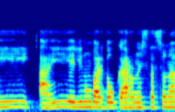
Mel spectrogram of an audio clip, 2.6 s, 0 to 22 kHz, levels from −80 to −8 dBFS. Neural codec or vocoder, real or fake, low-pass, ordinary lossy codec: codec, 16 kHz, 4 kbps, FreqCodec, smaller model; fake; 7.2 kHz; none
